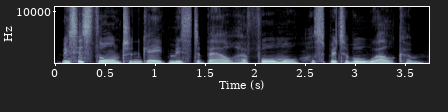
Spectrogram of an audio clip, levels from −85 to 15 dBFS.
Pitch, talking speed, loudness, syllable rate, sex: 210 Hz, 145 wpm, -16 LUFS, 4.5 syllables/s, female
